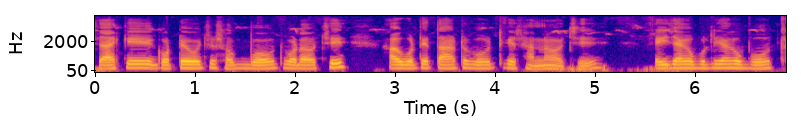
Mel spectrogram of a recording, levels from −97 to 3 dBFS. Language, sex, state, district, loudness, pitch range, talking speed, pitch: Odia, male, Odisha, Malkangiri, -17 LUFS, 135-150 Hz, 175 wpm, 140 Hz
